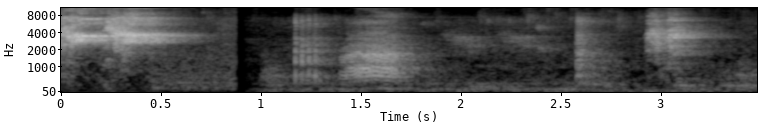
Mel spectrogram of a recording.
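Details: Javan myna singing in the morning, a recording used to provoke caged mynas into answering and becoming agitated; a loud harsh, buzzy burst with a brief whistle, then shorter rasping notes separated by pauses.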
